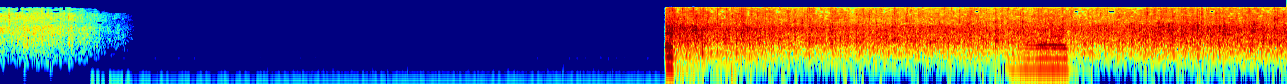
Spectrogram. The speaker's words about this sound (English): And I want you guys to honor him with a huge round of applause. He's a great man of God, a friend, and a great mentor.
